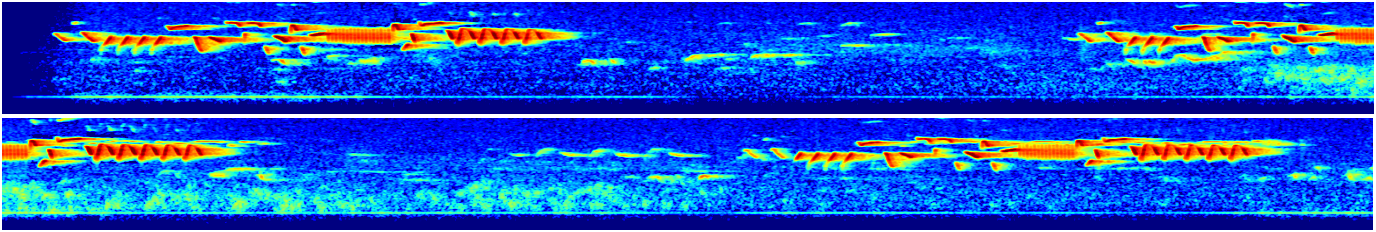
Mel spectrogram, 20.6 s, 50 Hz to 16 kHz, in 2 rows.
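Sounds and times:
Eurasian wren singing: 0.4s - 4.2s, 8.0s - 20.5s
faint bird chirps: 0.4s - 20.5s.

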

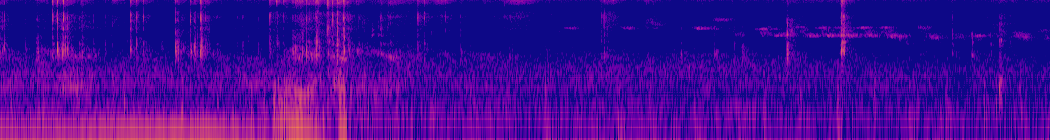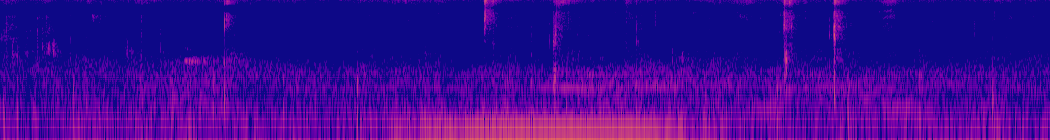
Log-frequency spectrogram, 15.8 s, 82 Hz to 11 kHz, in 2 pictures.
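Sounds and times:
birds chirping outdoors: 0.0s - 10.6s
low outdoor rumble: 0.0s - 15.7s
speech: 2.1s - 2.8s.

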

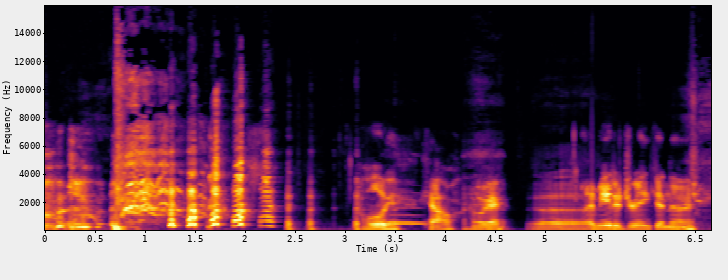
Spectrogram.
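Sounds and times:
person coughing from choking on an inhaled drink: 0.0s - 0.9s
speech: 0.3s - 0.8s, 3.2s - 6.6s
laughter: 0.6s - 3.8s, 6.4s - 6.6s.

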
